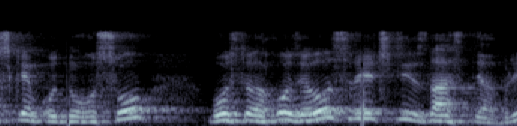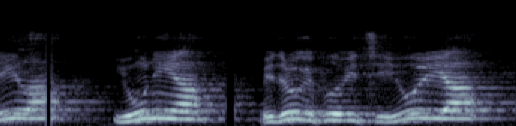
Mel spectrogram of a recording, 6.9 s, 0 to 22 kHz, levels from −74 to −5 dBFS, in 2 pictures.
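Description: Short, hard-edged holes break the speech at 0.45 s and 2.42 s, then from 3.76 to 3.80 s and 4.96 to 5.02 s. This is unconcealed Bluetooth headset packet loss: voice packets between headset and phone went missing and silence or an idle pattern replaced them, fitting roughly two, two, five and eight lost frames. The mSBC wideband link itself is audible as light graininess.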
